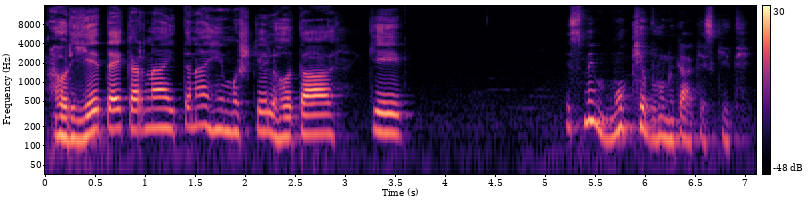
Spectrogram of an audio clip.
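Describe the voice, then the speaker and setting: An actor performs an enigmatic man in a stage monologue, mid-pitched for a male or a little above. He is philosophical and unsure of himself, putting rhetorical questions to the audience. His delivery is reflective, with deliberate pauses. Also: warm tone. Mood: brooding, questioning.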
